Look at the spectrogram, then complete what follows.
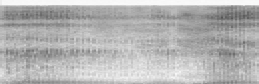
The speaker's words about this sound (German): Wem gehört diese Katze?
